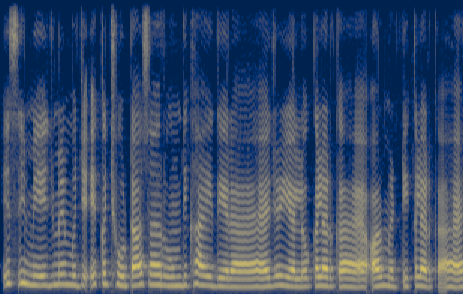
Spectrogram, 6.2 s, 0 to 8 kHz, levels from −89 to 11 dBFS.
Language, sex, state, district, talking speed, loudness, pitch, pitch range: Hindi, female, Punjab, Kapurthala, 215 wpm, -15 LUFS, 245 Hz, 220-265 Hz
